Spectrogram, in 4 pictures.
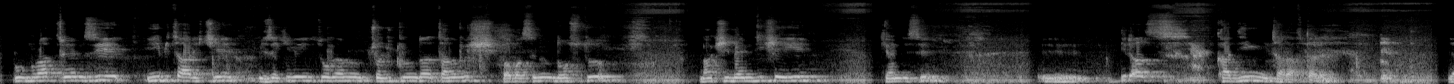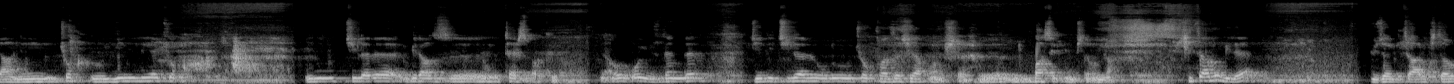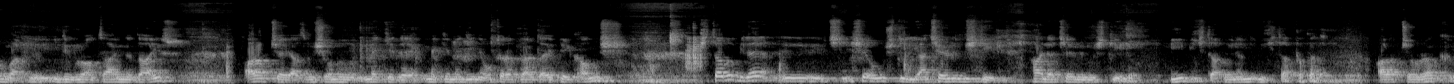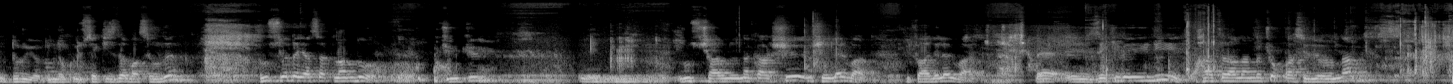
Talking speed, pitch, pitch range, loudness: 105 wpm, 145 Hz, 115-165 Hz, -21 LUFS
